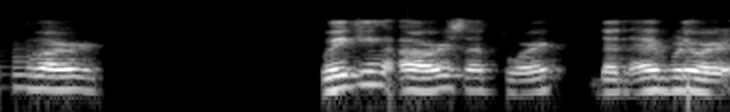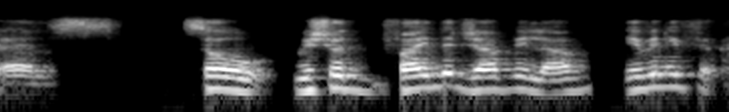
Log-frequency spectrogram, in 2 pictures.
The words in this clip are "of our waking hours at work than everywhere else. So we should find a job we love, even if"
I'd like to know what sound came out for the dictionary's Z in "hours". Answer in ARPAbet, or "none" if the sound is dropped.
S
